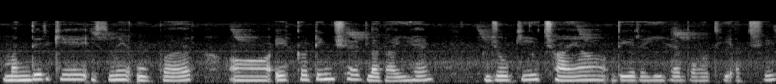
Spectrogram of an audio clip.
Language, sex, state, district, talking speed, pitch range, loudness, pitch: Hindi, female, Rajasthan, Bikaner, 140 wpm, 185-215 Hz, -17 LUFS, 195 Hz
